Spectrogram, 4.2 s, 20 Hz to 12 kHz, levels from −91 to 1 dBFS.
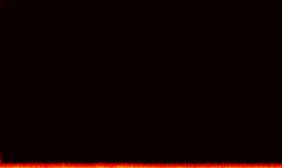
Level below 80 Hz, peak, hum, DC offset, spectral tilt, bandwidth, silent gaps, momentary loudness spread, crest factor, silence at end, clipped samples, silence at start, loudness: -40 dBFS; -28 dBFS; none; under 0.1%; -20.5 dB/octave; 0.5 kHz; none; 5 LU; 10 dB; 0 s; under 0.1%; 0 s; -46 LUFS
